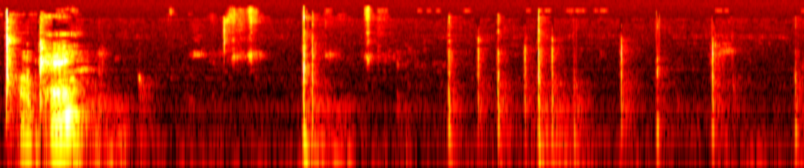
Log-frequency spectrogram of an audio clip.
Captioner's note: tapping Sounds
